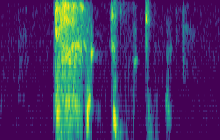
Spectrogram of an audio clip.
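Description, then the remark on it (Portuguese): A harsh coughing fit from a woman during a phone call, in a bathroom: one loud, raspy cough followed by a quick series of four or five smaller hacking coughs that fade away, with no talking. “Nossa, moço, que tosse, meu.”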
